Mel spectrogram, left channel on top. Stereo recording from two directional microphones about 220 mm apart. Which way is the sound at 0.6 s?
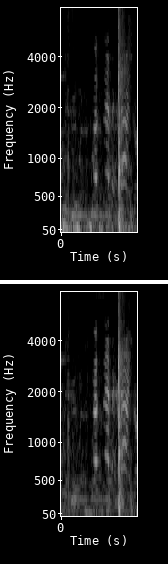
5° left (ahead or behind).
